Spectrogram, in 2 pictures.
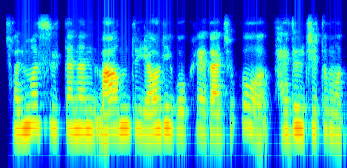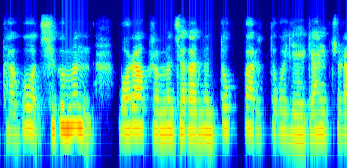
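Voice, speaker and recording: A woman in her seventies, a family therapy professor, lecturing in a conversational way and telling a story from her own marriage. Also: medium pitch. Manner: conversational, asks listeners for agreement.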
